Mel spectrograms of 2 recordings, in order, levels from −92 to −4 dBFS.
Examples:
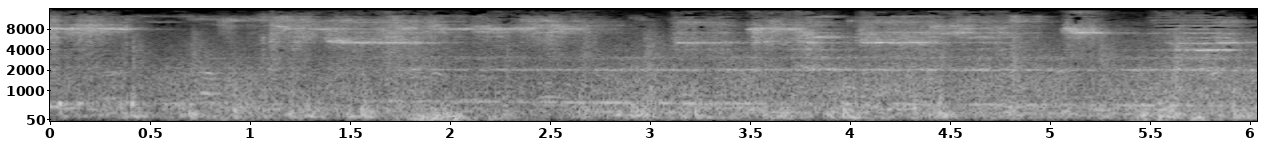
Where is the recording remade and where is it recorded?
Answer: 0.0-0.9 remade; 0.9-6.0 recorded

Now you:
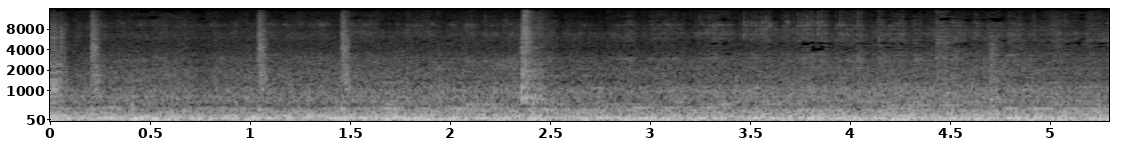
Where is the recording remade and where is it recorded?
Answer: 0.0-3.2 remade; 3.2-5.3 recorded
